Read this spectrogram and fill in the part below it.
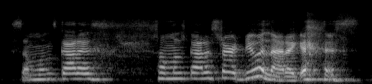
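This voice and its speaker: In an American accent, a woman with a bright, sharp, high voice talks at a moderate pace with ordinary pitch variation, and room echo is audible. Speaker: entomologist and science YouTuber. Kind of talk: panel discussion.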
